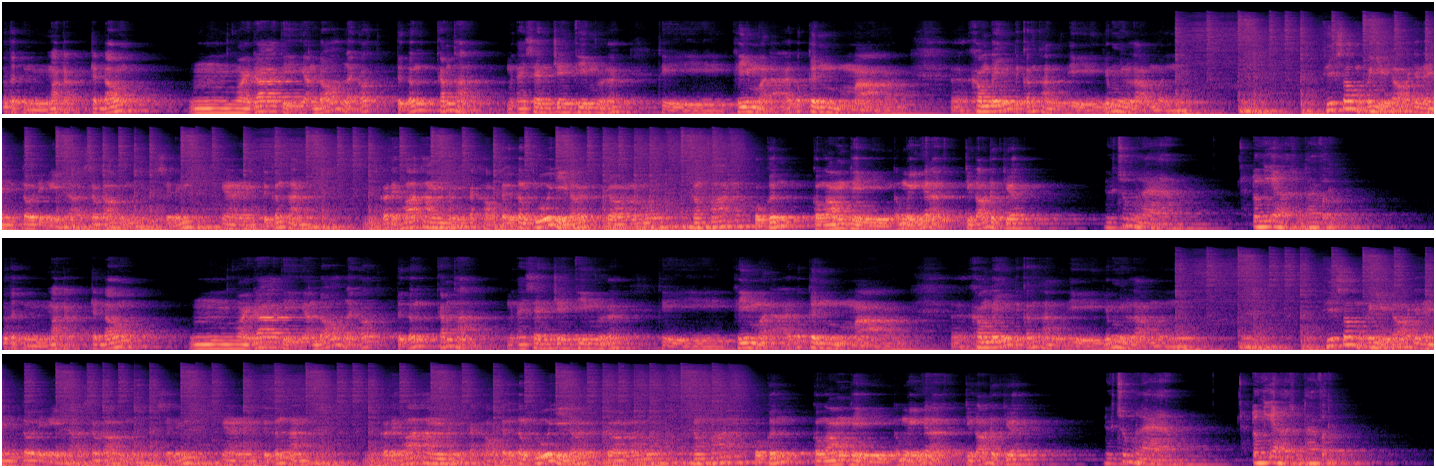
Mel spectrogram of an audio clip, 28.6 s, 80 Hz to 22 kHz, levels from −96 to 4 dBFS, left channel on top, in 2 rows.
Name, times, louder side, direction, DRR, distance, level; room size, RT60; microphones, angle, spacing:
voice 1, 0.0-1.4 1.9-4.8 5.0-6.3 6.6-12.0 12.4-12.6 13.2-17.5 17.9-24.6, left 1 dB, 15° left, 2 dB, 0.3 m, -26 dB
sound 1, 11.7-13.4 13.6-14.6 14.9-18.4 18.6-19.6 19.9-21.7, left 1 dB, ahead, 1.9 m, -29 dB
voice 2, 25.3-26.1 26.8-27.7, equal, 75° right, 1 dB, 1.1 m, -27 dB
9.0 x 5.4 x 2.3 m, 1.2 s
head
